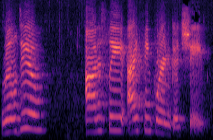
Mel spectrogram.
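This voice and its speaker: An upbeat female casino floor manager, played by an actress in a radio drama. Her voice is fairly high and very bright. She talks in a chatty, unruffled, matter-of-fact way. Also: measured pace, rough recording. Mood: reassuring. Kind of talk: scripted horror audio drama radio exchange.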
